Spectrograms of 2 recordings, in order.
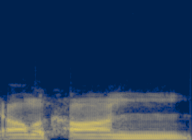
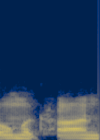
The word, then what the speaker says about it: Omicron: the U.S so it was very widespread the omicon variant or Omicron depending on how you say it targeting very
